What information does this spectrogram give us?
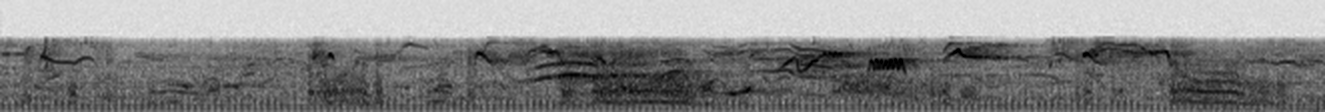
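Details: Nestling white storks, the three that remain, being fed by their father at the nest: a dense tangle of squeaky, cat-like mewing and short warbling slurs, with louder bursts in the second half, steady background hum.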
